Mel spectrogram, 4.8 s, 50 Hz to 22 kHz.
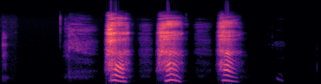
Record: {"exhalation_length": "4.8 s", "exhalation_amplitude": 25334, "exhalation_signal_mean_std_ratio": 0.35, "survey_phase": "beta (2021-08-13 to 2022-03-07)", "age": "45-64", "gender": "Female", "wearing_mask": "No", "symptom_cough_any": true, "symptom_new_continuous_cough": true, "symptom_runny_or_blocked_nose": true, "symptom_shortness_of_breath": true, "symptom_fatigue": true, "symptom_headache": true, "symptom_change_to_sense_of_smell_or_taste": true, "symptom_onset": "3 days", "smoker_status": "Never smoked", "respiratory_condition_asthma": true, "respiratory_condition_other": false, "recruitment_source": "Test and Trace", "submission_delay": "2 days", "covid_test_result": "Positive", "covid_test_method": "RT-qPCR", "covid_ct_value": 23.2, "covid_ct_gene": "ORF1ab gene"}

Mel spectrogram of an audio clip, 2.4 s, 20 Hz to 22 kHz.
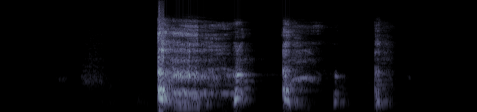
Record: {"cough_length": "2.4 s", "cough_amplitude": 32768, "cough_signal_mean_std_ratio": 0.32, "survey_phase": "beta (2021-08-13 to 2022-03-07)", "age": "18-44", "gender": "Female", "wearing_mask": "No", "symptom_cough_any": true, "symptom_new_continuous_cough": true, "symptom_shortness_of_breath": true, "symptom_sore_throat": true, "symptom_fatigue": true, "symptom_fever_high_temperature": true, "symptom_headache": true, "symptom_onset": "3 days", "smoker_status": "Never smoked", "respiratory_condition_asthma": false, "respiratory_condition_other": false, "recruitment_source": "Test and Trace", "submission_delay": "2 days", "covid_test_result": "Positive", "covid_test_method": "RT-qPCR", "covid_ct_value": 22.7, "covid_ct_gene": "ORF1ab gene"}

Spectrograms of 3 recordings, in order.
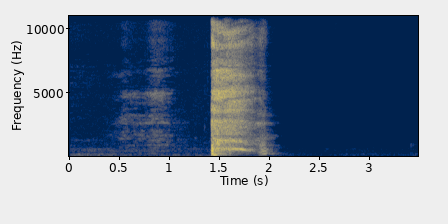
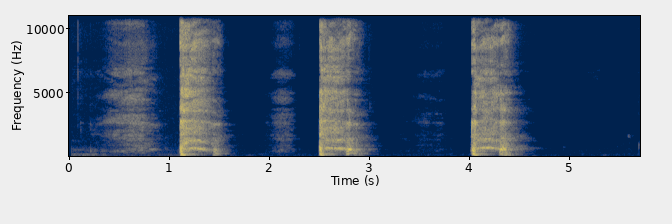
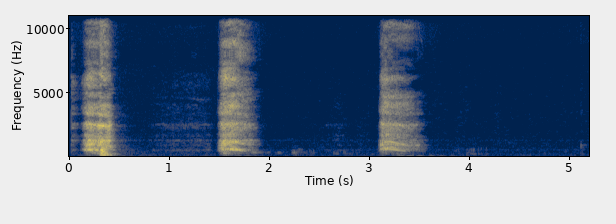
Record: {"cough_length": "3.5 s", "cough_amplitude": 32768, "cough_signal_mean_std_ratio": 0.27, "three_cough_length": "5.7 s", "three_cough_amplitude": 32768, "three_cough_signal_mean_std_ratio": 0.34, "exhalation_length": "5.2 s", "exhalation_amplitude": 32768, "exhalation_signal_mean_std_ratio": 0.3, "survey_phase": "beta (2021-08-13 to 2022-03-07)", "age": "65+", "gender": "Male", "wearing_mask": "No", "symptom_runny_or_blocked_nose": true, "symptom_sore_throat": true, "smoker_status": "Ex-smoker", "respiratory_condition_asthma": false, "respiratory_condition_other": false, "recruitment_source": "REACT", "submission_delay": "2 days", "covid_test_result": "Negative", "covid_test_method": "RT-qPCR"}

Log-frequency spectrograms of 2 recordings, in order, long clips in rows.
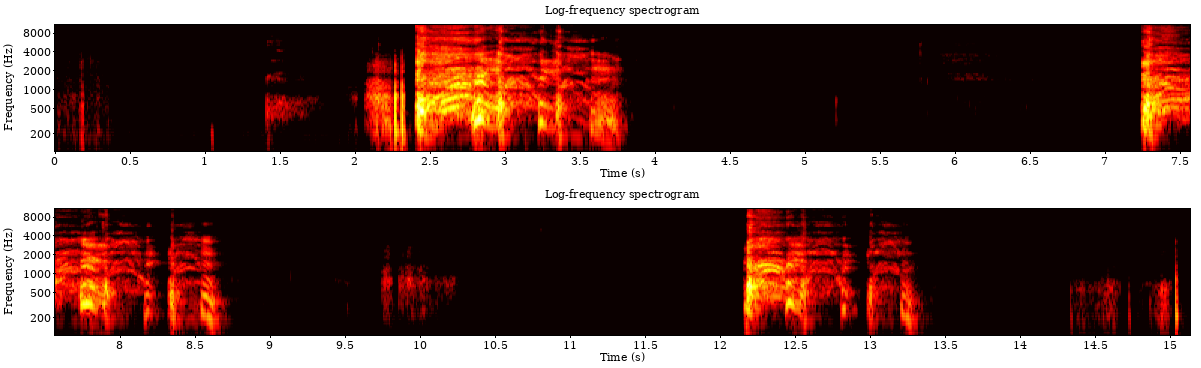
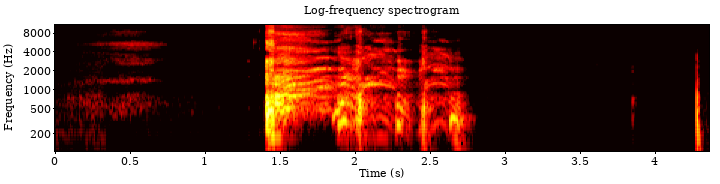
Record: {"three_cough_length": "15.1 s", "three_cough_amplitude": 26028, "three_cough_signal_mean_std_ratio": 0.27, "cough_length": "4.4 s", "cough_amplitude": 24630, "cough_signal_mean_std_ratio": 0.32, "survey_phase": "beta (2021-08-13 to 2022-03-07)", "age": "45-64", "gender": "Female", "wearing_mask": "No", "symptom_cough_any": true, "symptom_new_continuous_cough": true, "symptom_runny_or_blocked_nose": true, "symptom_shortness_of_breath": true, "symptom_diarrhoea": true, "symptom_fatigue": true, "symptom_headache": true, "symptom_onset": "5 days", "smoker_status": "Never smoked", "respiratory_condition_asthma": false, "respiratory_condition_other": false, "recruitment_source": "Test and Trace", "submission_delay": "2 days", "covid_test_result": "Positive", "covid_test_method": "RT-qPCR"}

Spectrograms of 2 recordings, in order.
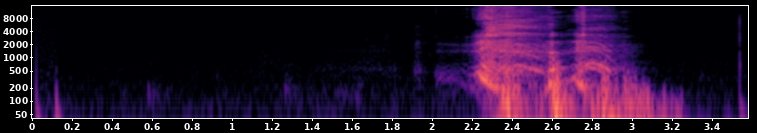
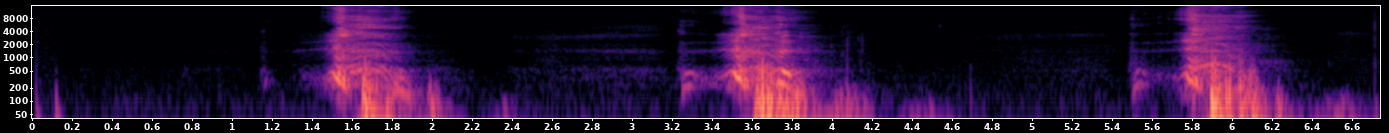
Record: {"cough_length": "3.6 s", "cough_amplitude": 6689, "cough_signal_mean_std_ratio": 0.36, "three_cough_length": "6.7 s", "three_cough_amplitude": 14855, "three_cough_signal_mean_std_ratio": 0.32, "survey_phase": "beta (2021-08-13 to 2022-03-07)", "age": "45-64", "gender": "Male", "wearing_mask": "No", "symptom_cough_any": true, "symptom_runny_or_blocked_nose": true, "symptom_fatigue": true, "symptom_headache": true, "symptom_onset": "2 days", "smoker_status": "Never smoked", "respiratory_condition_asthma": false, "respiratory_condition_other": false, "recruitment_source": "Test and Trace", "submission_delay": "1 day", "covid_test_result": "Positive", "covid_test_method": "RT-qPCR"}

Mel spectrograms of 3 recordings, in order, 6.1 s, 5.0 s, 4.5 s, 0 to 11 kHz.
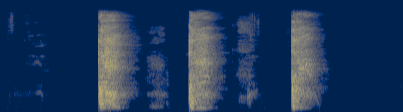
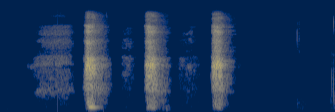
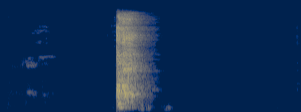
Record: {"three_cough_length": "6.1 s", "three_cough_amplitude": 31264, "three_cough_signal_mean_std_ratio": 0.32, "exhalation_length": "5.0 s", "exhalation_amplitude": 20623, "exhalation_signal_mean_std_ratio": 0.28, "cough_length": "4.5 s", "cough_amplitude": 32768, "cough_signal_mean_std_ratio": 0.21, "survey_phase": "beta (2021-08-13 to 2022-03-07)", "age": "45-64", "gender": "Female", "wearing_mask": "No", "symptom_cough_any": true, "symptom_runny_or_blocked_nose": true, "symptom_fatigue": true, "symptom_loss_of_taste": true, "symptom_onset": "3 days", "smoker_status": "Never smoked", "respiratory_condition_asthma": false, "respiratory_condition_other": false, "recruitment_source": "Test and Trace", "submission_delay": "2 days", "covid_test_result": "Positive", "covid_test_method": "ePCR"}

